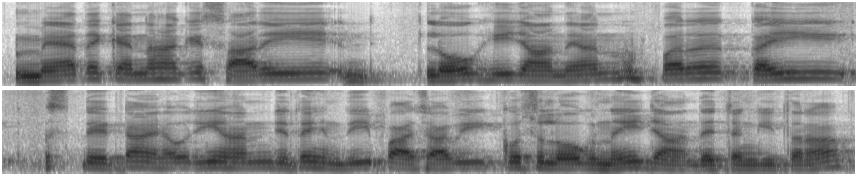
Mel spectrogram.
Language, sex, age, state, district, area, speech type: Punjabi, male, 30-45, Punjab, Amritsar, urban, spontaneous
